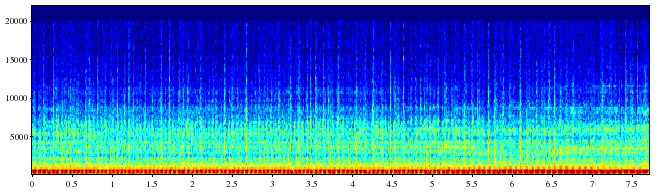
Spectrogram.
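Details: Repaired Homelite Super EZ chainsaw, boxed about two years after transit damage, on its first test run after reassembly. The two-stroke screams at steady high revs, clean and even with no misfire or stumble; throttle response is instantaneous: normal chainsaw running.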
